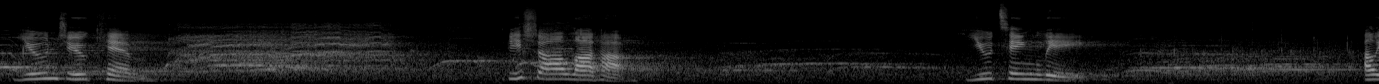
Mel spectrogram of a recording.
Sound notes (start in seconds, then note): 1.7 audience cheers; 6.7 audience cheers; 11.3 audience cheers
